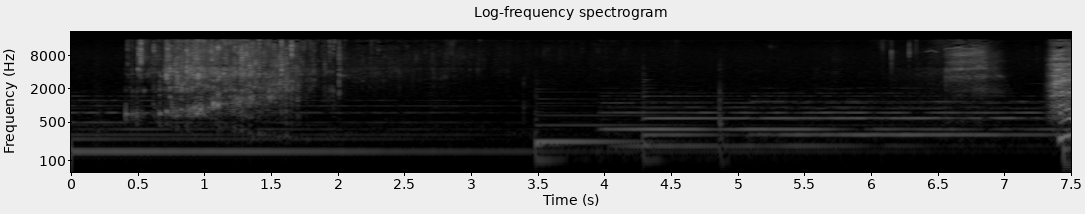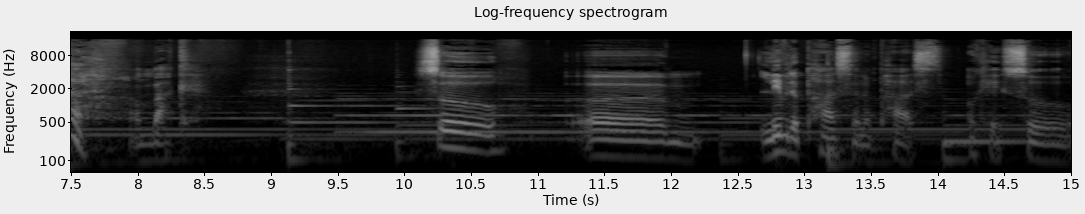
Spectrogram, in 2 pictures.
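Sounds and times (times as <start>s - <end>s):
person drinking water: 0.4s - 2.1s
speech: 7.5s - 8.4s, 10.2s - 14.9s.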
